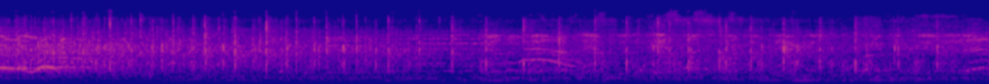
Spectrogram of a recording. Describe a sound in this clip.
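An audience claps in a large echoing arena.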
